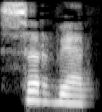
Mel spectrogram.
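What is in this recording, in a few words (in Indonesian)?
"serbet", Indonesian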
